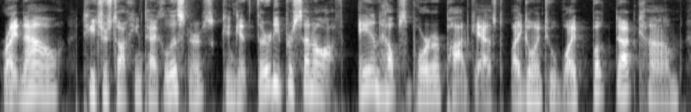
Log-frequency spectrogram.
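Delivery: bright podcast ad voice; ad read. Acted. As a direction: sell it like a radio spot. Host reads sponsor ad.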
